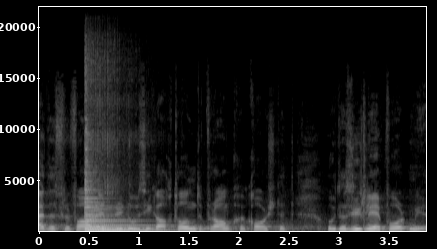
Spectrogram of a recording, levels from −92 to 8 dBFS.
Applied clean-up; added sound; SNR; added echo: none; Piano; -4 dB; none.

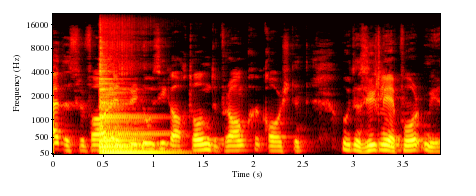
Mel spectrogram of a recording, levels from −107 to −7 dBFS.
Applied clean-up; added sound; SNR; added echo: classical method log-MMSE.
